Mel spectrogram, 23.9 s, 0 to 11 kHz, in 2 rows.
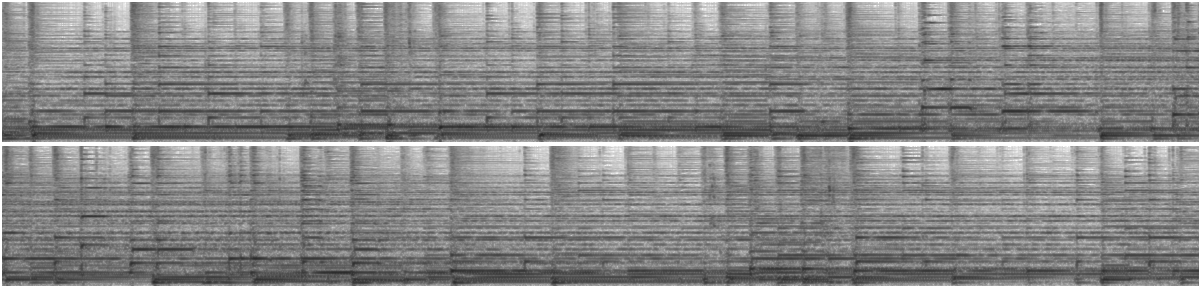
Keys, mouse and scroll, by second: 22.5 ctrl+z.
